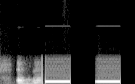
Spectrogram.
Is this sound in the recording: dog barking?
no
